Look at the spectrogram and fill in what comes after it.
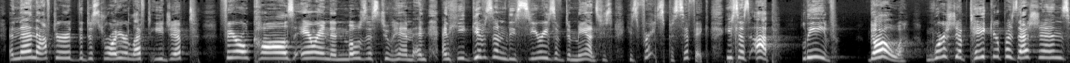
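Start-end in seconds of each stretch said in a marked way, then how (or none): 10.0-14.2 high, loud, scared, blurted out. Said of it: "This guy's scared".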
